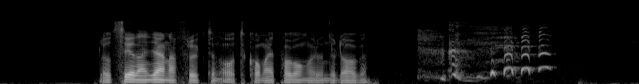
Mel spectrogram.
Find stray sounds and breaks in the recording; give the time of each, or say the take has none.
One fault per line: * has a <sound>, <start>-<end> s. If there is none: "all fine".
* has a laugh, 4.2-5.6 s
